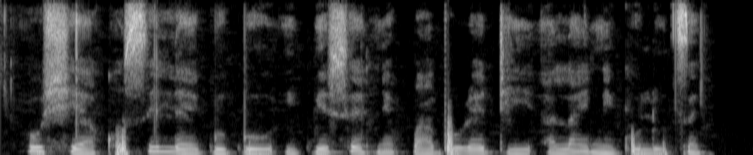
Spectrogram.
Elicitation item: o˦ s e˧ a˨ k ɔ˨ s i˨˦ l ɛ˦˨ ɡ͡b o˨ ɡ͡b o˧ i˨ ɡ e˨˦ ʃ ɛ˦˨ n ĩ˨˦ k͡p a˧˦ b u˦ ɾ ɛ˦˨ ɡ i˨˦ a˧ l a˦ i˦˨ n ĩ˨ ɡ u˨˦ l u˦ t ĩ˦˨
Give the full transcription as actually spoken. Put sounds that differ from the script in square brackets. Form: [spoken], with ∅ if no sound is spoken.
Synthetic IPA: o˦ [ʃ] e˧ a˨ k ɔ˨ s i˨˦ l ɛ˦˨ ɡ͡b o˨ ɡ͡b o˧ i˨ [ɡ͡b] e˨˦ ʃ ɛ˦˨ n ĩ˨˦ k͡p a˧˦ b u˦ ɾ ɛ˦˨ [d] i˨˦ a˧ l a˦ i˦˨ n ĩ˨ ɡ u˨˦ l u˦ t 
